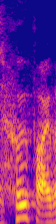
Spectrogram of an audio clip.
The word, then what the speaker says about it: hupo: But actually, the Greek word we pronounce is hupo, but it's the same word.、 Really.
